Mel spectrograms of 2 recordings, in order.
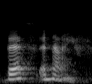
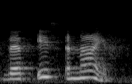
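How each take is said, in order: First: That and is merge into one syllable, that's. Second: Both words, that and is, are said separately.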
